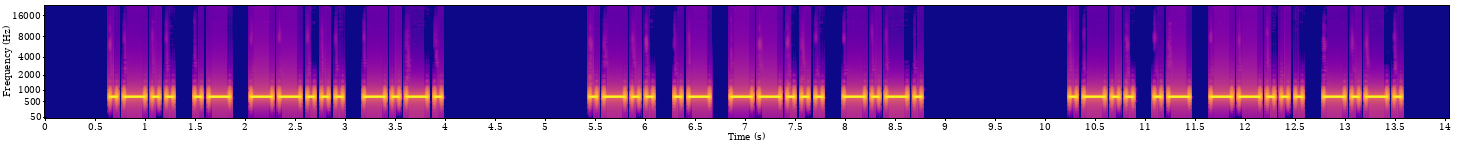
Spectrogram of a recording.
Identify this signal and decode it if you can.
Morse code, heard as a keyed tone, about 17 wpm, 700 Hz. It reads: LA7C LA7C LA7C
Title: DXCC-100 Call Signs - 4 Characters - Repeated 3x - 17wpm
